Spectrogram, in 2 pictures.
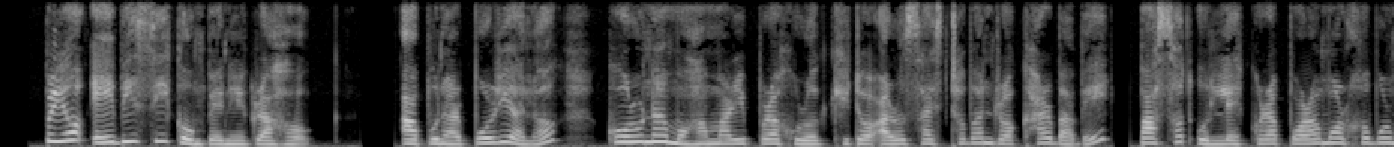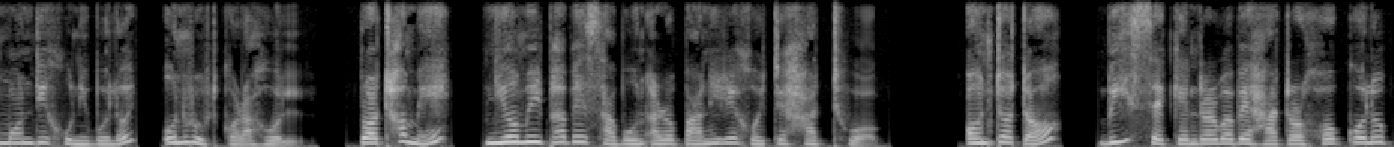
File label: Assamese female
